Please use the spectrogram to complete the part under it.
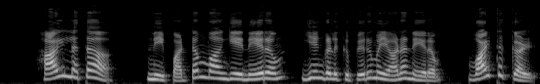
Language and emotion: Tamil, happy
